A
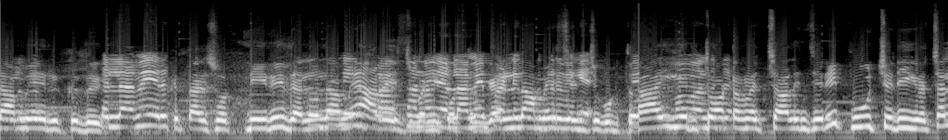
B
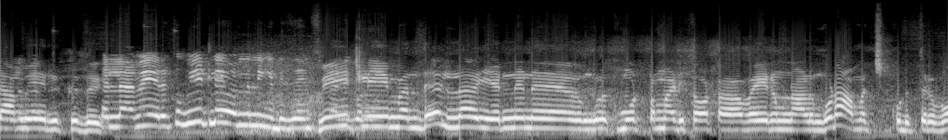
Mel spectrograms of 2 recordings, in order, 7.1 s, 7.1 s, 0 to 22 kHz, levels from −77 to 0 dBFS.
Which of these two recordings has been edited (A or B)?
A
